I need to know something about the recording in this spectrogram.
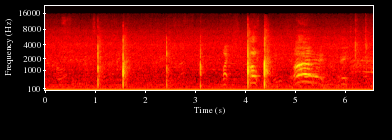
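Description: Beach tennis paddles hitting the ball in a quick volley exchange, about seven sharp hits roughly half a second apart.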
